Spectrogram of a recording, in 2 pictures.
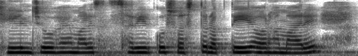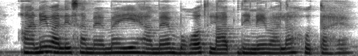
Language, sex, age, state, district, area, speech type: Hindi, female, 18-30, Madhya Pradesh, Gwalior, rural, spontaneous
